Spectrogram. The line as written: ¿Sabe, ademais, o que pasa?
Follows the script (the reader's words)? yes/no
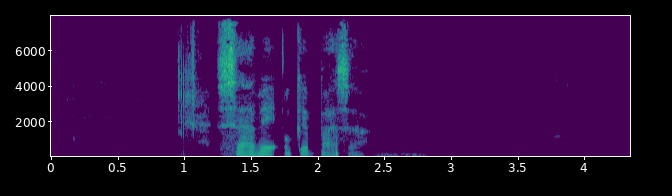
no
